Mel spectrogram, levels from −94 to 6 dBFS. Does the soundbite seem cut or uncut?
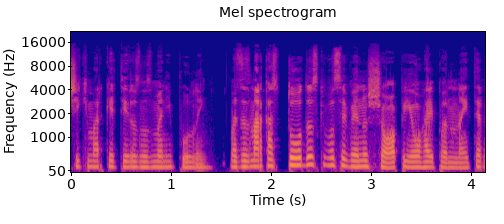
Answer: cut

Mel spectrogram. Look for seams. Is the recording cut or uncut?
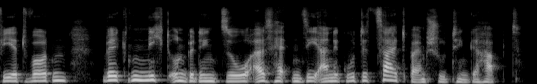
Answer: uncut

